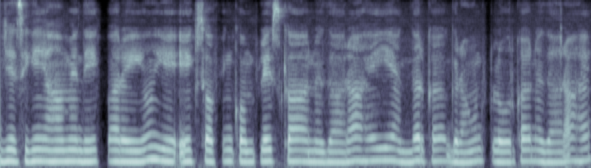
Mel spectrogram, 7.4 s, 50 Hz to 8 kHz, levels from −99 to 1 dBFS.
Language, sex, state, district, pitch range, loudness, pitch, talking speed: Hindi, female, Delhi, New Delhi, 180-190 Hz, -19 LUFS, 185 Hz, 195 wpm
